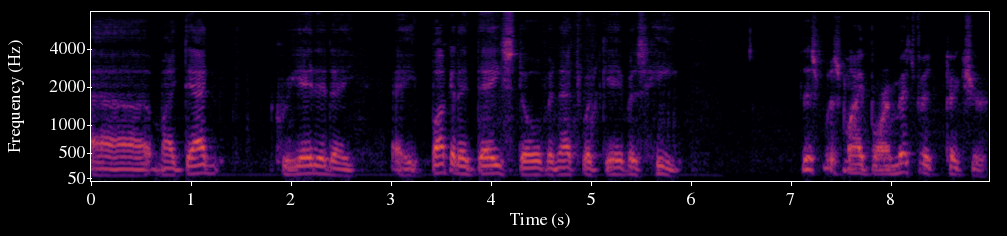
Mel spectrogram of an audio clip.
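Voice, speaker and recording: A man with an American accent, medium pitch, a dark, mellow tone and lively intonation. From US Northeast, Philadelphia and Atlantic City. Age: 90s. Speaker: elderly man telling his life story. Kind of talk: autobiographical narration over photos. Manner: halting, with fillers.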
